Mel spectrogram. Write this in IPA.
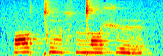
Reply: ɔ ǀ ũ s ŋ͡ǀ ɔ ʃ ø

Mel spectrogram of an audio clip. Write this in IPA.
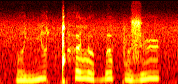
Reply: ʊ˩ ɲ ʊ˥ ǃʰ ə˥ l ʊ˨ ɓ ə˥ p ʊ˩ z ʉ˥

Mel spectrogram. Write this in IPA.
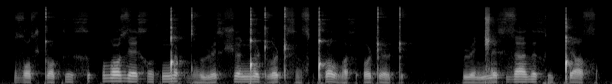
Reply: zˤ y˨˩ sˤ ʈ o˨˩ k ə̤˥˩ x | ðˤ o˥ z ɛ˥ x ɔ̤˥ θ ŋ͡ǃ ə˥˩ ʈ dˤ ɛ̤˨˩ l ɭ ɛ˥ x ʃ œ˥ ŋ͡ǃ œ˥˩ ʈ l ɔ˥˩ ʈ x ɛ̤˨˩ sˤ ǃʼ o˥˩ l ðˤ ə˨˩ x ʔ ɔ˥ ʈ œ˨˩ ʈ | ɭ ɛ˨˩ ŋ͡ǁ ɛ˥ x z a˥ ð ə˥˩ x ɾ ṳ˥˩ ǃ ɛ˥˩ sˤ

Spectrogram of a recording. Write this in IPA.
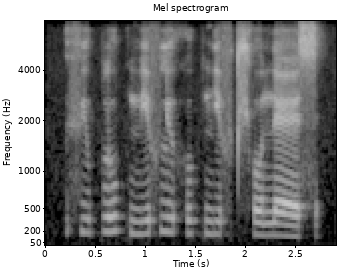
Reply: fʲ u p l u k mʲ e f lʲ u h u k nʲ e f t͡ʃʰ o n ɛ s

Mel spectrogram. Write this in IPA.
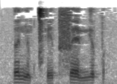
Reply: ə˦ n ə̃˨ p t͡sʼ e˨ p f ɛ˦˨ mʲ ʌ˦ p

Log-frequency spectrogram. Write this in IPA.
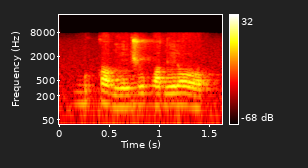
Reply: ɡ͡b u˦ k ɔ˦˨ ɡ ĩ˨˦ d͡ʒ u˦ b ɔ˦ d ĩ˦ ɾ o˦˨

